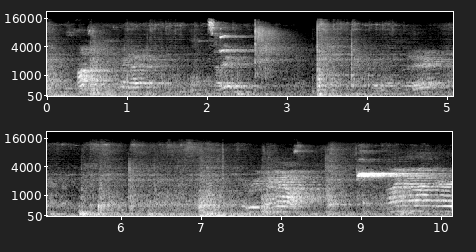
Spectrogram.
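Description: Goalball, a ball with bells inside, jingling as it is thrown and bounces across a wooden gym floor, with several heavy thuds of players diving and landing on the court, ringing in a large hall. Voices are heard near the end.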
